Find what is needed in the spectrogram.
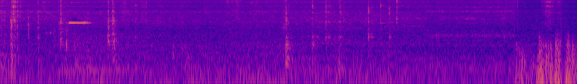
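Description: Gasoline pump nozzle dispensing fuel into a car's filler neck: a steady low rush with a few light clicks and a brief high beep about half a second in. Right at the end, a louder clatter of the fuel cap being handled begins.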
